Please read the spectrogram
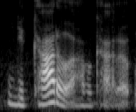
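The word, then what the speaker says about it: Nikocado Avocado: Yeah, Nick Avocado. That's right. Nicado Avocado. Ooh, I was saying it wrong.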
